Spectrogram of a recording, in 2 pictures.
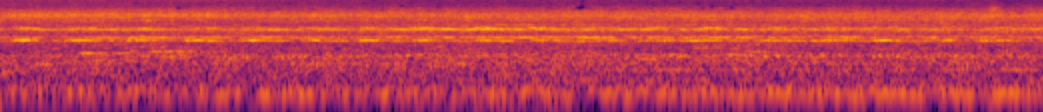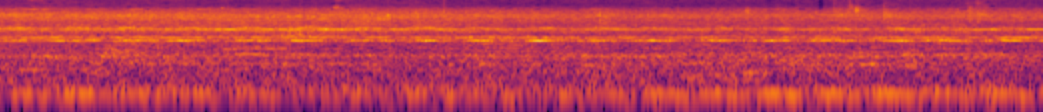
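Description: Steady noise of a passenger train standing at a platform: a constant low hum with a high, unwavering whine above it.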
